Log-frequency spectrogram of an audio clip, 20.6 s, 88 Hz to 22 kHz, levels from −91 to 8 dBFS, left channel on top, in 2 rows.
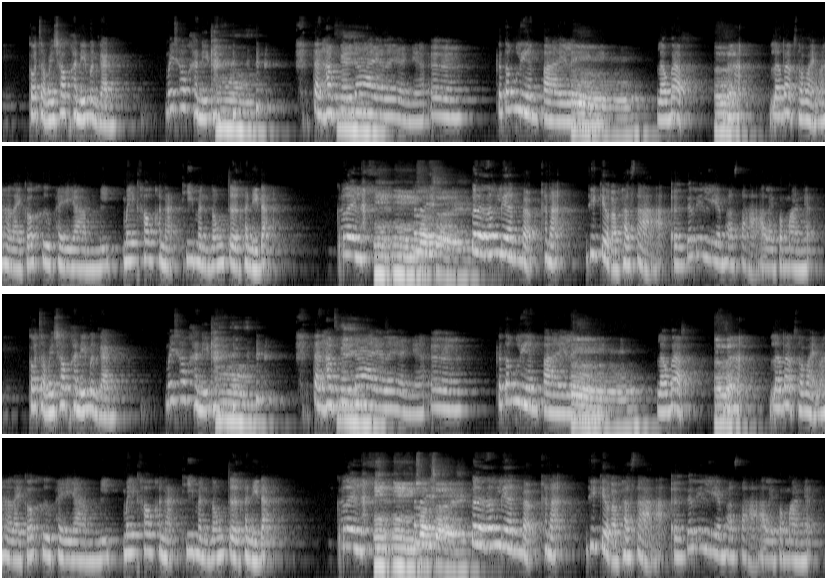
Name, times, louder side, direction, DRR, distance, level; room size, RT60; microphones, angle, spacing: voice 1, 0.3-1.4 2.0-2.9 3.7-5.7 6.3-7.6 8.2-8.5 9.0-9.2 9.6-13.6 14.5-15.0 15.4-15.7 16.2-17.3 17.6-20.4, left 1 dB, 10° left, 5 dB, 0.8 m, -21 dB
voice 2, 2.7-3.2 4.2-4.7 7.1-8.0 8.9-9.2 14.9-16.1, equal, 85° right, 2 dB, 3.0 m, -19 dB
18.5 x 6.4 x 3.5 m, 0.81 s
head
